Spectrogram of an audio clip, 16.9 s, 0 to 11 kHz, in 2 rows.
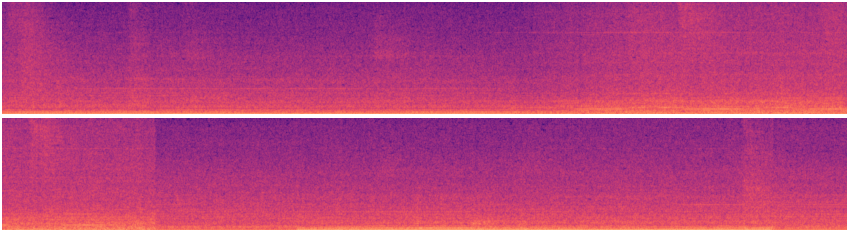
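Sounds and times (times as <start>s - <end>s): factory hall hum: 0.0s - 16.9s
low rumbling background noise: 0.0s - 16.9s
steady machine tone: 1.1s - 10.0s.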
